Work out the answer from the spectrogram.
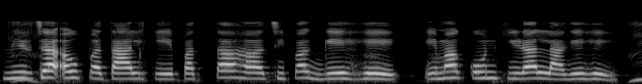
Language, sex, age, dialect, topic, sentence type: Chhattisgarhi, female, 46-50, Central, agriculture, question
